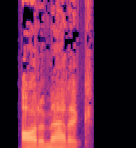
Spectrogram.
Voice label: "automatic", english

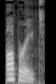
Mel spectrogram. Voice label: "operate", voice, spelling

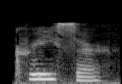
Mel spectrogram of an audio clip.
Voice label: "creaser", English

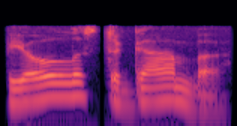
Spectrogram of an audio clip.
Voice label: "violist da gamba", English

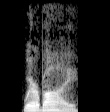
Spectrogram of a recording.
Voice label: "whereby", spelling

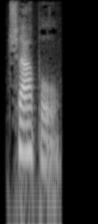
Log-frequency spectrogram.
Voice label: "chapel", English, voice

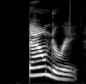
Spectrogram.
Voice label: "boundary", spelling

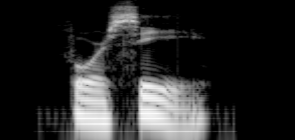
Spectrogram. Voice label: "foresee", English voice, spelling

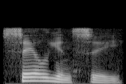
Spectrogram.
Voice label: "saliency", English

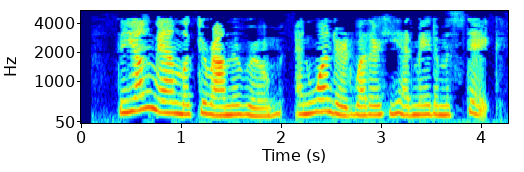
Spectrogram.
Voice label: M

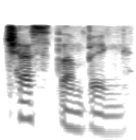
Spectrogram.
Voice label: "chest-thumping", English

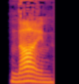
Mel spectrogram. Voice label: "nine", voice

